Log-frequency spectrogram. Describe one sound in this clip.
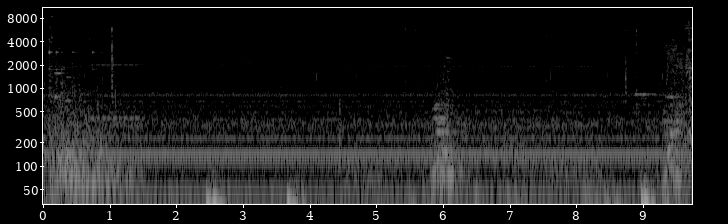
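Soft clicks and ticks sound as a game menu is scrolled.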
